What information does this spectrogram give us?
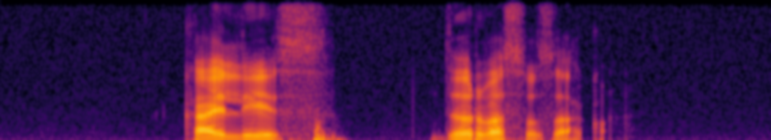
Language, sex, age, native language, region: Slovenian, male, 50-59, Slovenian, Central Slovenia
